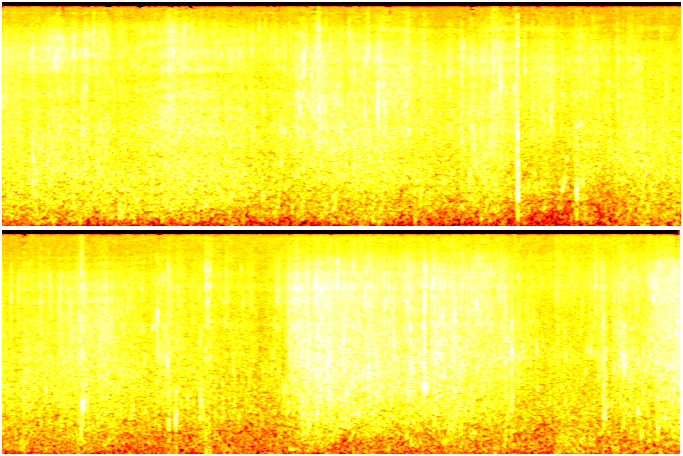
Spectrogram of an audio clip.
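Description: Waves wash and drag back over a shore of jagged, cut rocks and pebbles, a steady rush of water with scattered clicks and a louder surge toward the end. No voices.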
